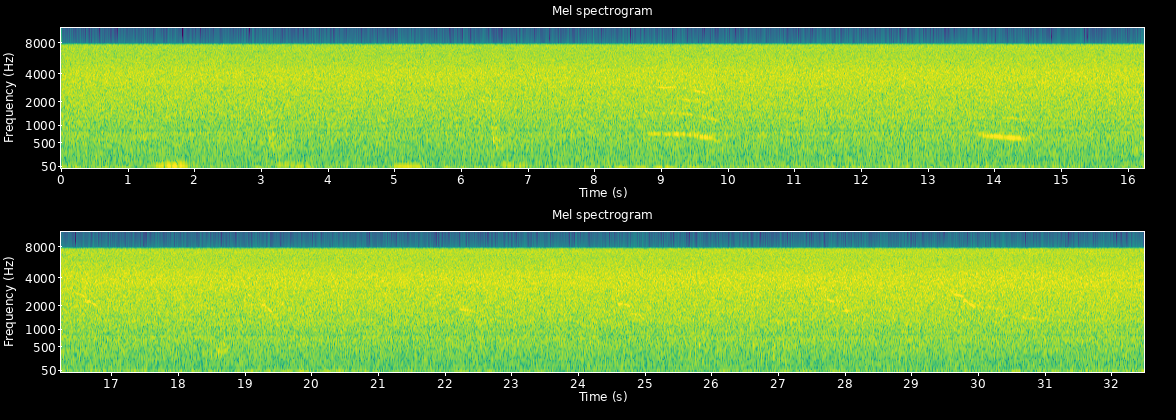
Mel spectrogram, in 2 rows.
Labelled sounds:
9.0	9.8	humpback whale, 2.5 to 2.9 kHz
22.2	22.5	humpback whale, 1.6 to 1.9 kHz
24.7	25.0	humpback whale, 1.3 to 1.6 kHz

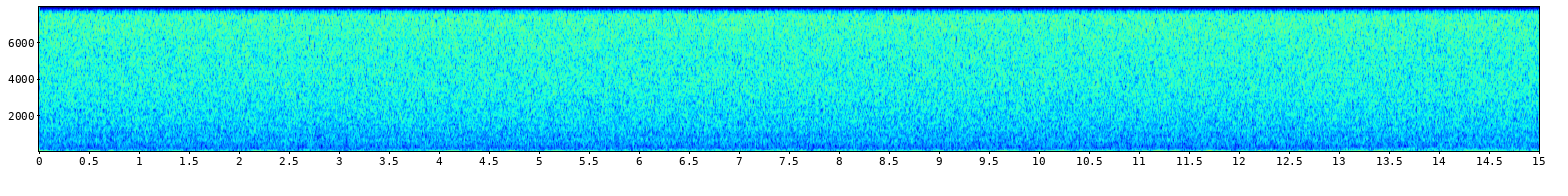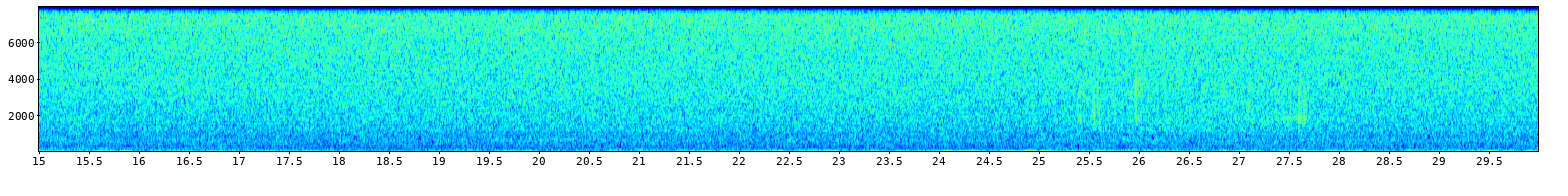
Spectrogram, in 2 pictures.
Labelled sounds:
27.4	27.7	sperm whale, 1.8 to 2.1 kHz

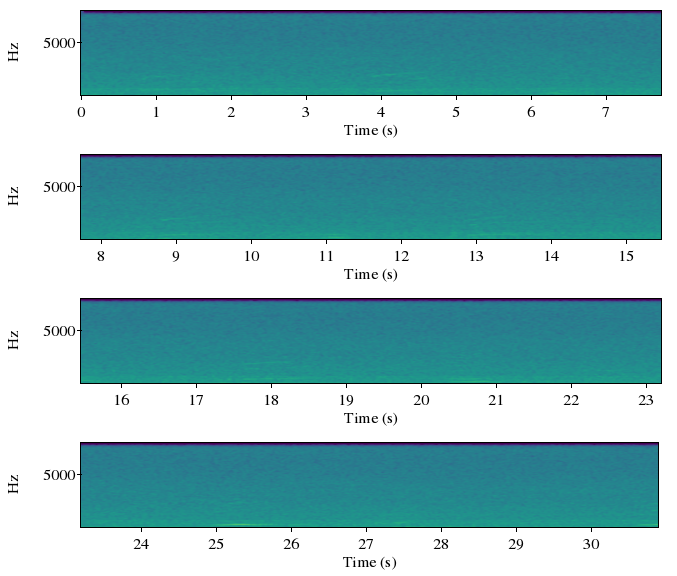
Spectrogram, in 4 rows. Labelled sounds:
3.9	4.6	humpback whale, 1.8 to 2.2 kHz
8.8	9.1	humpback whale, 1.9 to 2.1 kHz
17.6	18.3	humpback whale, 1.9 to 2.2 kHz

